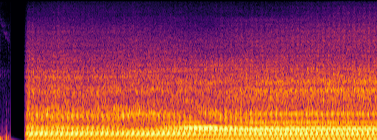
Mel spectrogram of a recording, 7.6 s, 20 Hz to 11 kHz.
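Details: Champion 4500-watt dual-fuel inverter generator after a temporary pull-start cord repair: after a short silence it starts smoothly and holds a steady, even drone with constant tone, no surging; healthy running.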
